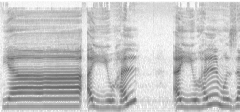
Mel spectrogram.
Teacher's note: یہ جو زا ہے نا اس کے اندر بز کا ساؤنڈ آتا ہے۔ یہ جو زا ہے نا اوپر نیچے کے دونوں دانتوں کو زور سے بند کریں گے تو تب یہ زا کا مخرج ادا ہوتا ہے، اور میم مشدد کے اوپر ہر دفعہ غنہ ہوتا ہے۔ · یا کے اوپر کھڑا زبر ہے تو یہ کھڑا زبر 2 کاؤنٹ کا ہوتا ہے اور اس کے اوپر 2 کاؤنٹ کی مد ہے، تو یعنی کہ یہ 4 کاؤنٹ لمبا کریں گے۔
